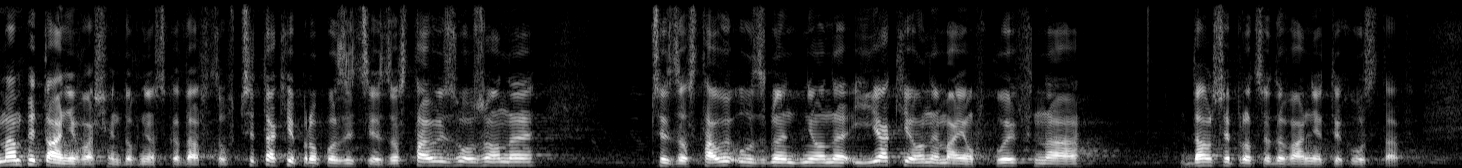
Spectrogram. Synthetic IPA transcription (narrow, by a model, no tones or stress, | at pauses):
mampɘt̪aɲɛvwaɕɲɛd̪ɔvɲɔskɔd̪aft̪suft͡ʂɘt̪akʲɛpɾɔpɔzɘt̪sʲjɛzɔst̪awɘzwɔʐɔnɛ | t͡ʂɘzɔst̪awɘʔuvzɡlɛnd̪ɲɔnɛʔijakʲɛɔnɛmajɔ̃w̃fpwɘfna | d̪alʂɛpɾɔt̪sɛd̪ɔvaɲɛt̪ɘxust̪a̰f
